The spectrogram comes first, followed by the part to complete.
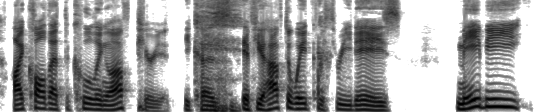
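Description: An ordinary speaking voice moves at a moderate pace, recorded very clean with a silent background and a dry, close sound with no echo. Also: man. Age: 50s. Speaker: podcast host, real estate investor. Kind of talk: interview conversation.

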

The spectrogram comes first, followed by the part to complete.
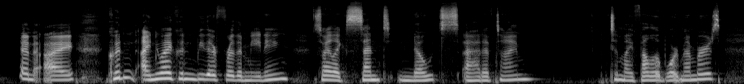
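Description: A woman with an American accent has an ordinary speaking voice at medium pitch, ordinary pitch variation and a moderate pace, recorded with a dry, close sound with no echo. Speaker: market executive director. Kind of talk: casual chat. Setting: studio. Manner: cheerful, laughs often.

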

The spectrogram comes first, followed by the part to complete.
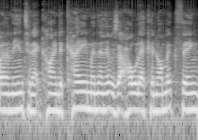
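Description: A man with a British accent at a very fast pace. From Jersey, Channel Islands. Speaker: bar manager. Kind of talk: casual interview. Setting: in a bar.

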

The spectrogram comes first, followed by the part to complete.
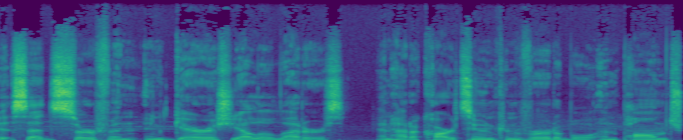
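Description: This is an unforced reading voice. It is heard throughout the clip.

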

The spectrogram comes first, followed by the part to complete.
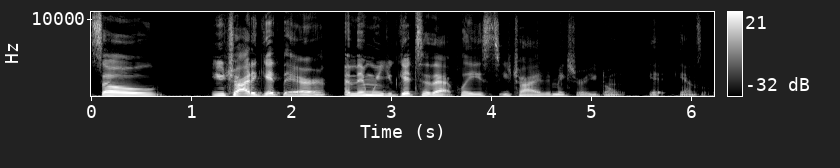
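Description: An ordinary speaking voice from a woman with an American accent, fairly low in pitch, at a moderate pace, with big swings in loudness. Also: lively intonation. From New Jersey, East Orange. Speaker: author and writing coach. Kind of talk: casual chat. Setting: studio.

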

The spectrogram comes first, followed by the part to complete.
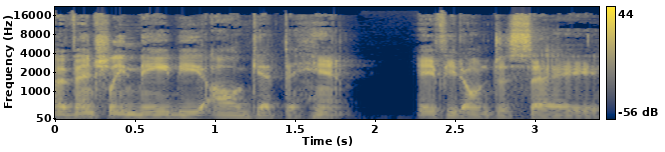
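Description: In a very clean recording with a silent background, a man with a very deep, low pitch and a bright, sharp tone talks at a moderate pace, showing vocal fry and ordinary pitch variation. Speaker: podcast co-host discussing a reality show. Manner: conversational, analytical.

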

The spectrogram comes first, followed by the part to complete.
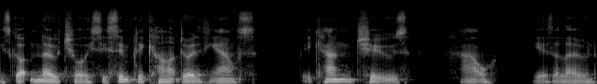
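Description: The recording is very clean, with a silent background, as a man with a Liverpool accent speaks at a moderate pace. His voice is fairly low, and his intonation fairly even. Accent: Scouse (Liverpool). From Liverpool, northern England. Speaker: preacher. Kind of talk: sermon.

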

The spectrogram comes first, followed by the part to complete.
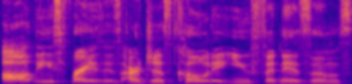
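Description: On a very clean recording with a silent background, a woman with a bright, sharp tone speaks at a fairly slow pace. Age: 30s. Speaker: podcast co-host. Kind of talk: casual chat. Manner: animated, humorous.

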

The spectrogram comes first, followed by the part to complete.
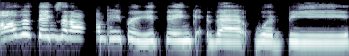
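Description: With an American accent, a woman speaks in an unremarkable speaking voice at a moderate pace with ordinary pitch variation, in a dry, close sound with no echo and a quiet background. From Pennsylvania, US. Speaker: business coach. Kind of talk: interview.

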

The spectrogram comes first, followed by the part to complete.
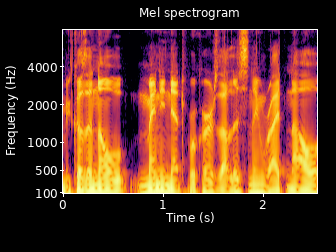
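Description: A man with a German accent speaks at a fairly quick pace on a very clean recording with a silent background. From Germany. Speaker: podcast host, network marketer. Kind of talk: casual interview.

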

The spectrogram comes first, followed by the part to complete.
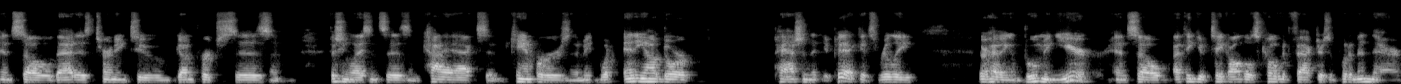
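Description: A man with an American accent talks at a moderate pace in a plain, everyday voice, medium in pitch with fairly even intonation. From Michigan (Ludington). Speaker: outdoor TV show host and producer. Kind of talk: interview.

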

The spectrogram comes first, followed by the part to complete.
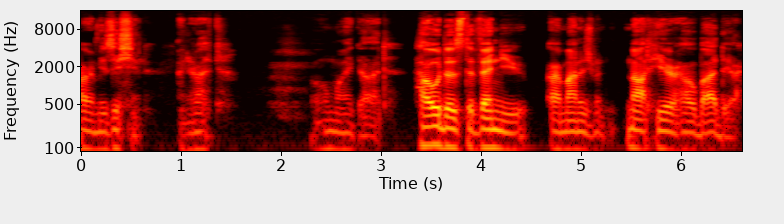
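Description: With an Irish accent, a man speaks at a very deep, low pitch and moderate pace in monotone, flat intonation, with long, frequent pauses and big swings in loudness over a quiet background. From Ireland. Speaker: musician. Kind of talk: casual chat.

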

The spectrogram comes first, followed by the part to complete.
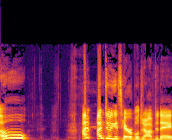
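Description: On a very clean recording with a silent background, a woman in a raised, projected voice speaks at a very slow pace with a bright, sharp tone and very wide pitch swings. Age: 30s. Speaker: podcast co-host. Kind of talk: casual chat.

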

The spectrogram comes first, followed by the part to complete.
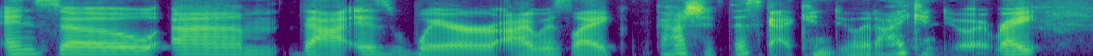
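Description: A woman with a plain, everyday voice speaks at a moderate pace with a fairly low pitch and fairly even intonation. She leaves hardly any pauses, and the sound is dry and close with no echo. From Oklahoma. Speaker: real estate team owner and broker. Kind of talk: podcast interview.

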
